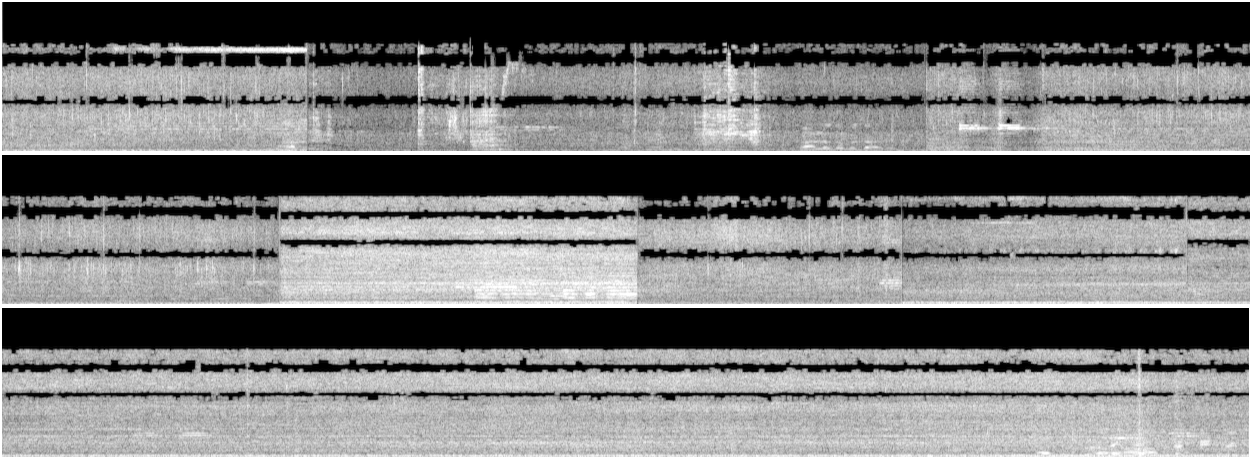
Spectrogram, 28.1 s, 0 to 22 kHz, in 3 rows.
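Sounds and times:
busy street traffic rumble: 0.0 - 28.0
vehicle horn tooting: 12.7 - 14.2.

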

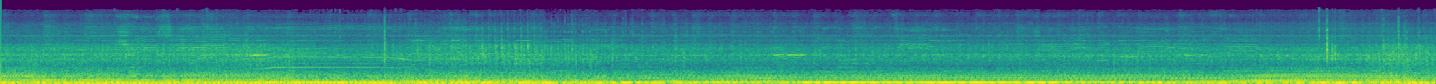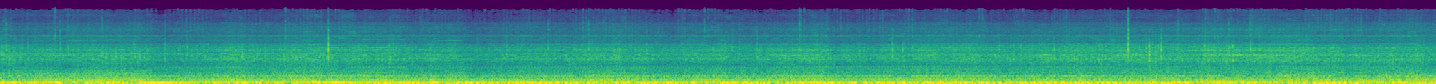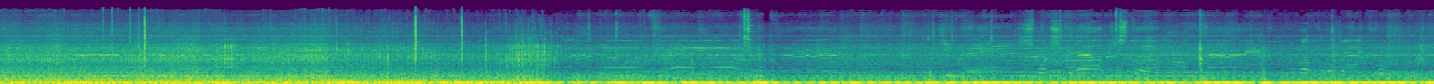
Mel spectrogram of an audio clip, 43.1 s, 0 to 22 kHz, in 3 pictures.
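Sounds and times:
road and wind noise: 0.0 - 43.0
vehicle engine rumble: 0.0 - 43.0
stones ticking: 3.7 - 6.9, 13.1 - 27.9, 29.2 - 36.4.

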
